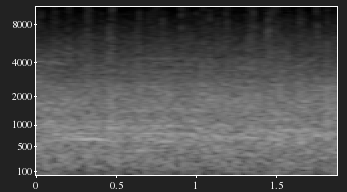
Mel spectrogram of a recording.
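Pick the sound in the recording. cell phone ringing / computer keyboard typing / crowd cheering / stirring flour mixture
crowd cheering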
